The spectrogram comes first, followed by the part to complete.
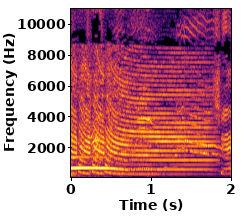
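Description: Adult voices holding a long drawn-out shout, like a stretched 'Zoooone': the main pitch slides up, holds high, then drops and holds a lower note until it breaks off just before the end.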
